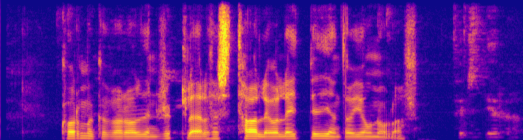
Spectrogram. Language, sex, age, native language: Icelandic, male, 18-19, Icelandic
